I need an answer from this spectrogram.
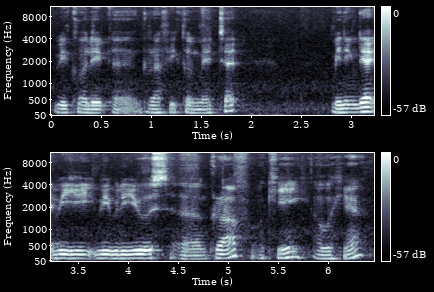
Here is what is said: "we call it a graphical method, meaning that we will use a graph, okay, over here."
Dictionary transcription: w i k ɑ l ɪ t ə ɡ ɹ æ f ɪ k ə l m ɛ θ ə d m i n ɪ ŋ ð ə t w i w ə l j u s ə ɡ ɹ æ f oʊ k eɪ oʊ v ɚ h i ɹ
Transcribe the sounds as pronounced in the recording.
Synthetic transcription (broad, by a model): w i k ɑ l ɪ t ə ɡ ɹ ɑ f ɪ k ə l m ɛ t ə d m i n ɪ ŋ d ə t w i w ə l j u s ə ɡ ɹ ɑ f oʊ k eɪ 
